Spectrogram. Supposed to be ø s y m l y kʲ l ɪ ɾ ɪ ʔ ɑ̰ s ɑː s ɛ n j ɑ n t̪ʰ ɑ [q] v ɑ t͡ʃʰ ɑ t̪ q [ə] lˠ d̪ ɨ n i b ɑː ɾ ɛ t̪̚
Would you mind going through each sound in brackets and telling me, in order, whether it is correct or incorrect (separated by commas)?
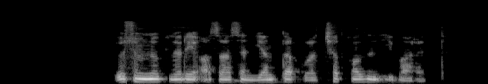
correct, incorrect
